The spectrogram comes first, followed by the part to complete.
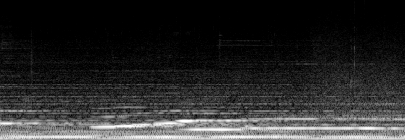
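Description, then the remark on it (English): Waves crash onto the shore in a steady, rushing wash of surf noise that rolls on without a break, blended with soft sustained musical drones and low hum. No one speaks. “Hear the crashing of the waves onto the shore.”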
